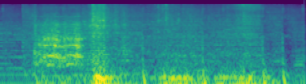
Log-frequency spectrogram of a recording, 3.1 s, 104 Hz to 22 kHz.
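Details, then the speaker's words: 1967 Dodge Dart during a 2-barrel to 4-barrel carburetor conversion, electric choke not hooked up and choked by hand: the engine catches, stumbles and surges. It is running lean and starved of fuel. "it is at this point that it begins to dawn on me that I have this exactly backwards I am not getting enough fuel"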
